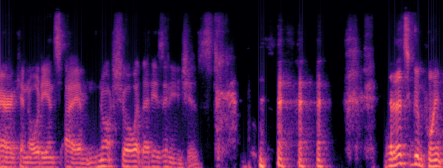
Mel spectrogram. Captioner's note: laughs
